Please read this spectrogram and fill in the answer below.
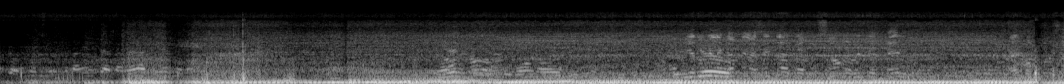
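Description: Small boat's outboard motor running underway, a steady low drone that builds up over the first two seconds and then holds, with people's voices over it.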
